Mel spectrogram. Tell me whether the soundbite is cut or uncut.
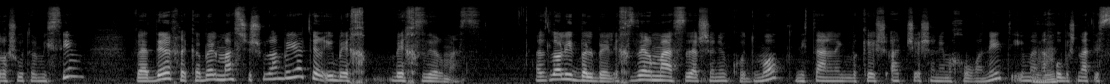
uncut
